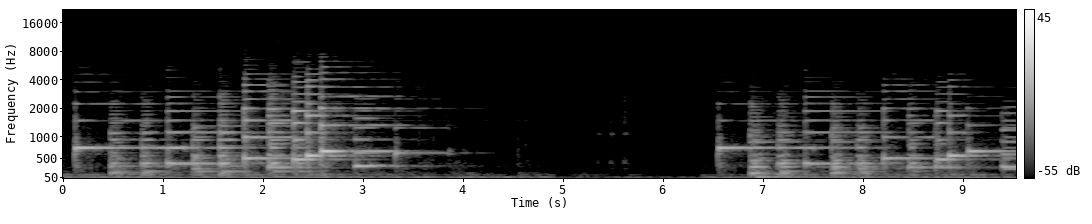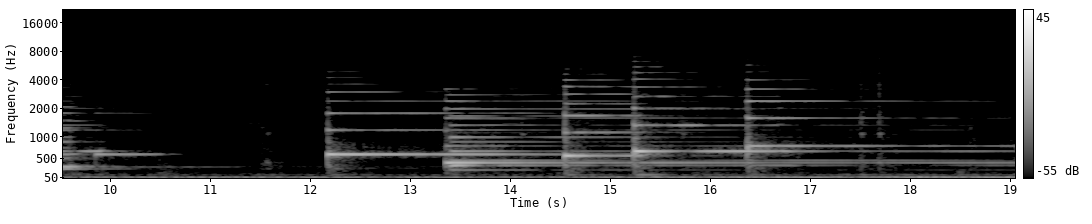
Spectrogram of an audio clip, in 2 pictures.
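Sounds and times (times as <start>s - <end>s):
piano music: 0.0s - 3.9s, 6.6s - 10.6s, 12.2s - 19.0s.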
